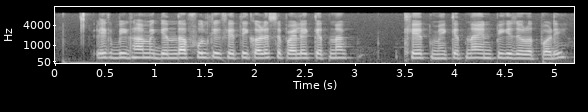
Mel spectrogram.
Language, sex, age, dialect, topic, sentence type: Magahi, male, 31-35, Western, agriculture, question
